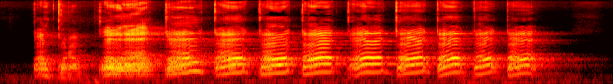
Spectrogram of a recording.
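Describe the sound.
A voice imitates a rooster's clucking, a quick run of about ten rhythmic, nasal bursts, fairly loud, fading at the end.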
